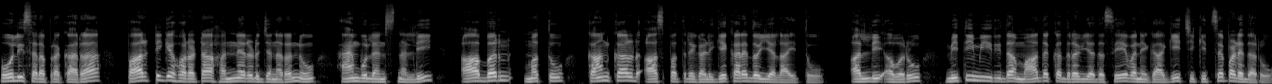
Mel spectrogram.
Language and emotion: Kannada, neutral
